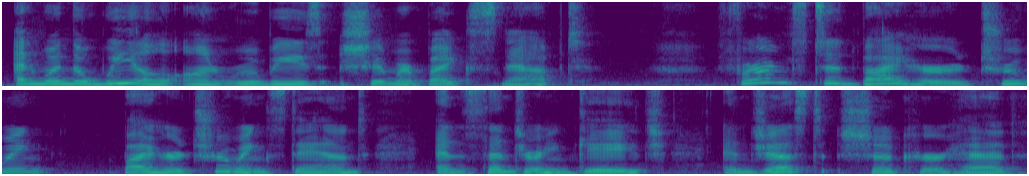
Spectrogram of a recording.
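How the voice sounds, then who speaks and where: A woman reading a children's picture book aloud in an expressive storyteller's delivery. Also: mid-range voice, takes it slowly.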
